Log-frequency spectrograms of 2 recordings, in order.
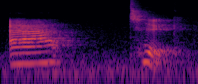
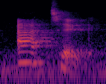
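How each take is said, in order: First: Two separate syllables, each with its own T. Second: One blended word with a single T sound.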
